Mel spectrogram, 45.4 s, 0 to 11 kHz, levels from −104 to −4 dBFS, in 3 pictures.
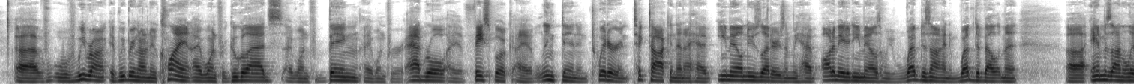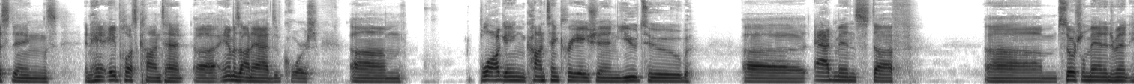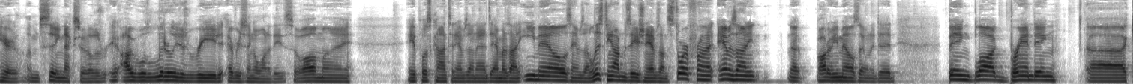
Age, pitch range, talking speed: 20-39, 120-155 Hz, 155 wpm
